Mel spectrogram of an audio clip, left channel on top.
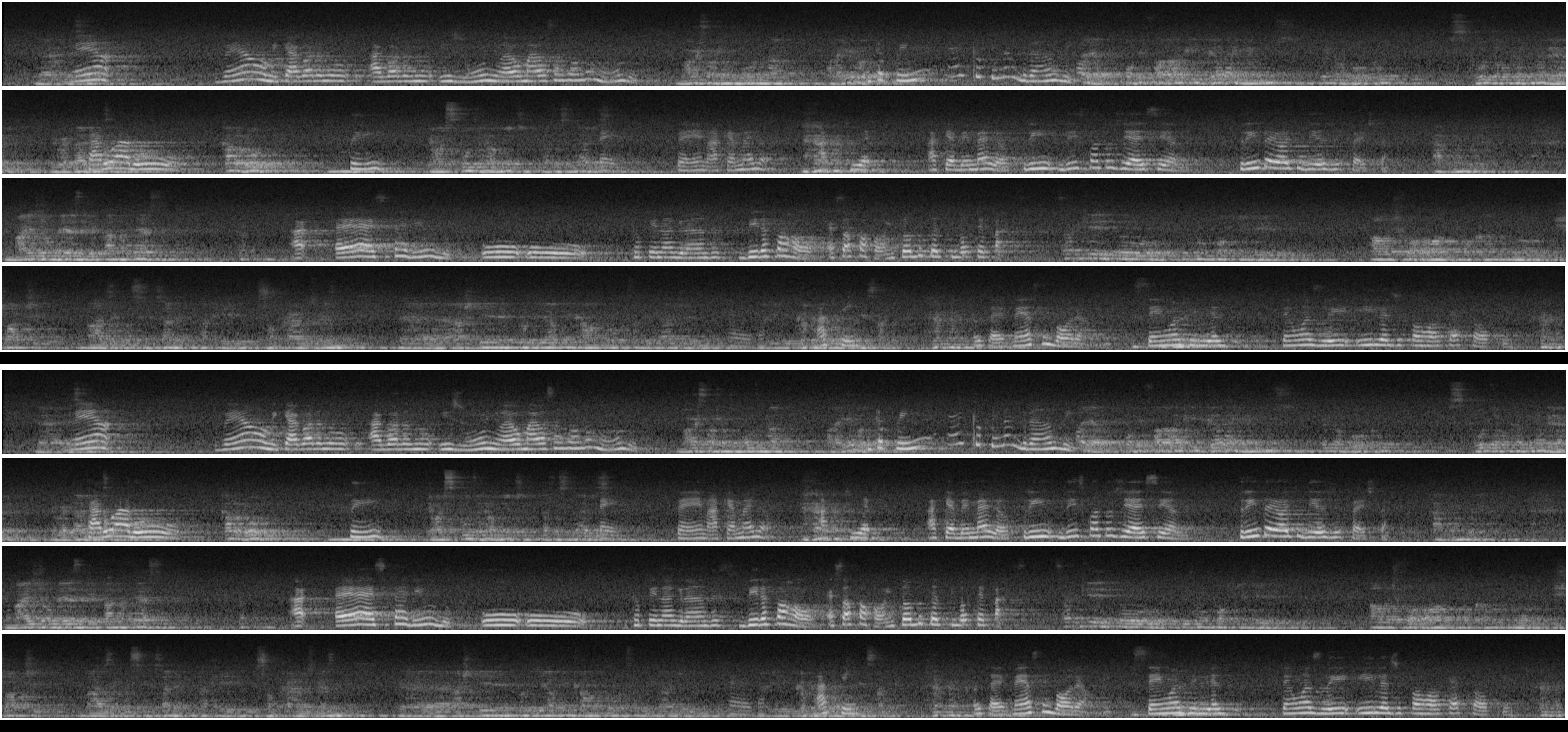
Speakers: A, on the right; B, on the right.
A: é, desse
B: Venha,
A: ter-
B: venha, homem, que agora no, agora no, em junho é o maior São João do mundo.
A: maior São João do mundo na Paraíba.
B: Em Campina, é em Campina Grande,
A: Olha, ouvi falar que Garanhuns, em Pernambuco, disputa com Campina Grande. É verdade
B: Caruaru.
A: isso? Caruaru? Hum,
B: Sim,
A: tem uma disputa realmente das duas cidades?
B: tem, tem, mas aqui é melhor.
A: <laughs>
B: Aqui é, aqui é bem melhor. Trin- diz quantos dias é esse ano? 38 dias de festa.
A: Caramba, é mais de um mês dedicado à festa. <laughs>
B: a- é esse período, o, o Campina Grande vira forró, é só forró, em todo canto que você passa.
A: Sabe que eu fiz um pouquinho de aula de forró, focando no shot básico, assim, sabe? Aqui em São Carlos mesmo. É, acho que poderia aplicar um pouco essa habilidade
B: Era.
A: aí em Campina
B: Aqui.
A: Grande, quem sabe? <laughs>
B: Pois é, venha-se embora, homem.
A: E,
B: Tem
A: e também,
B: umas ilhas, tem umas li- ilhas de forró que é top.
A: <laughs>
